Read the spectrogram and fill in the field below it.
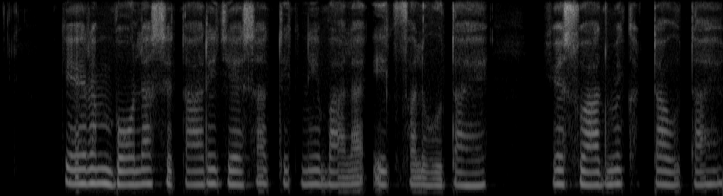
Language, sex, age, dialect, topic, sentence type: Hindi, male, 18-24, Kanauji Braj Bhasha, agriculture, statement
